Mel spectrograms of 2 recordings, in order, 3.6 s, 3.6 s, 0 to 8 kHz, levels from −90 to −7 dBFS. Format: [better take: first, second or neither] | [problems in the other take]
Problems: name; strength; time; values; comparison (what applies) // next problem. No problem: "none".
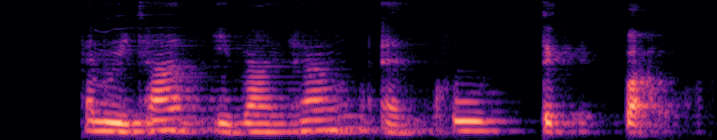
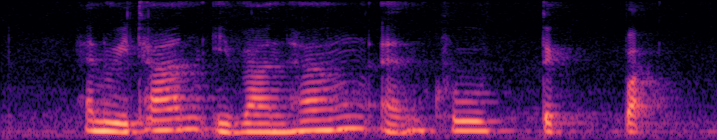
second | noise reduction (neural mask model DeepFilterNet 3)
